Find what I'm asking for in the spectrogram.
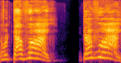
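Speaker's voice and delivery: loud, high, carrying hissed prodding. Reading a children's story aloud, voicing the rabbit's line with a loud hiss. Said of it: "громко прошипел кролик".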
